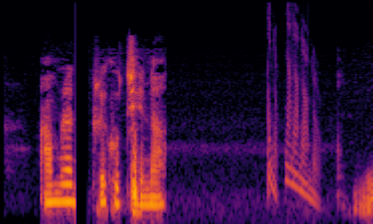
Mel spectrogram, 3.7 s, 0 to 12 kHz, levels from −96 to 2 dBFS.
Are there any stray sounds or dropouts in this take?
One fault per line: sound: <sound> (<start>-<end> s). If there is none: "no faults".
sound: dropout (0.8-0.9 s)
sound: chirp (2.7-3.2 s)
